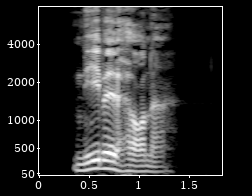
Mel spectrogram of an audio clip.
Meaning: nominative/accusative/genitive plural of Nebelhorn
- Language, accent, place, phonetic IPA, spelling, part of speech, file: German, Germany, Berlin, [ˈneːbl̩ˌhœʁnɐ], Nebelhörner, noun, De-Nebelhörner.ogg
